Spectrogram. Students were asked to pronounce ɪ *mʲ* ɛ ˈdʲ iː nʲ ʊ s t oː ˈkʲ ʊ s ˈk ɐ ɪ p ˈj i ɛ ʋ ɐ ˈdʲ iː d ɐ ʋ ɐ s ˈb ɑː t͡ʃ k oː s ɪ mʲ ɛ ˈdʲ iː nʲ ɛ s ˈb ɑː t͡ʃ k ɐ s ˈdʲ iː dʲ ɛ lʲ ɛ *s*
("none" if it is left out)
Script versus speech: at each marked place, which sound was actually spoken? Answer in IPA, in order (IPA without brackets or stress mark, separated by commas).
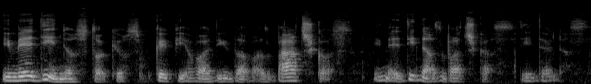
mʲ, s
